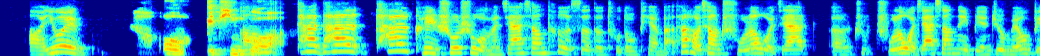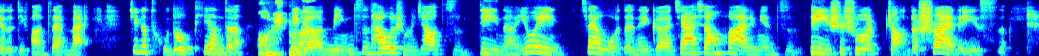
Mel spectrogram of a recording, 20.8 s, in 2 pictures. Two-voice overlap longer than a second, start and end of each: none

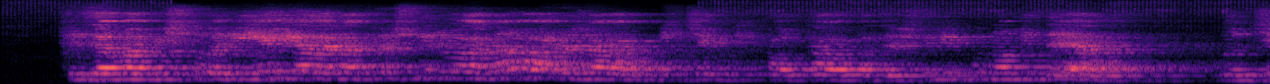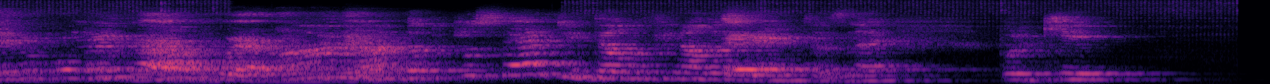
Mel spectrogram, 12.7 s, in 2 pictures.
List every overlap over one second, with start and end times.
6.7-8.2

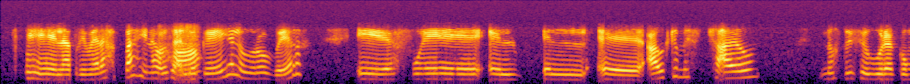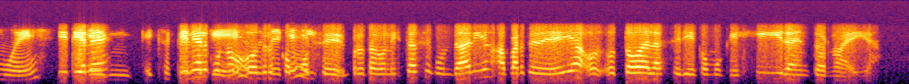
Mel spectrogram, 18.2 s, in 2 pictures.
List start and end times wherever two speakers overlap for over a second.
10.9-12.5

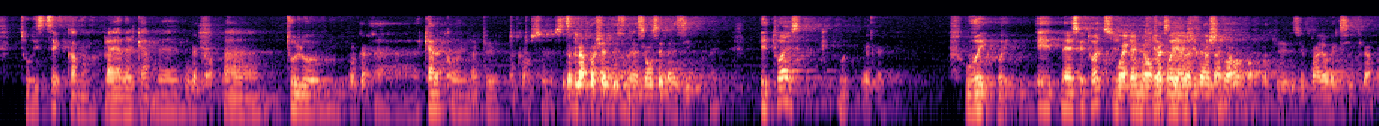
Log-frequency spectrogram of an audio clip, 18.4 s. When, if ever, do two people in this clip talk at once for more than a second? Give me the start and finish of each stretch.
14.8-16.4

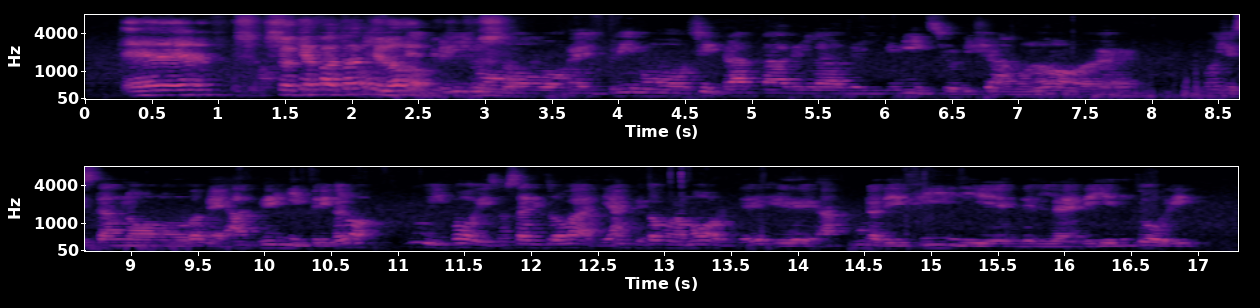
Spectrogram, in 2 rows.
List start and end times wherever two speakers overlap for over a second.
2.0-3.3

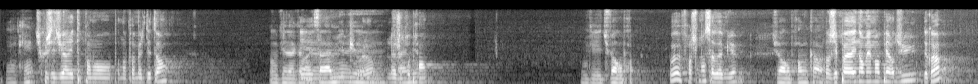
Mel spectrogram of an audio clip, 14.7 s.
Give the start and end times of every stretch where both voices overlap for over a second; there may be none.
4.5-6.3

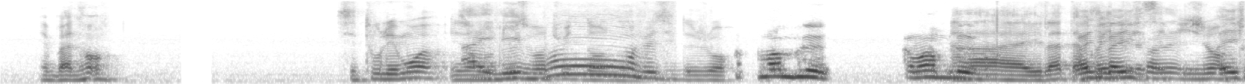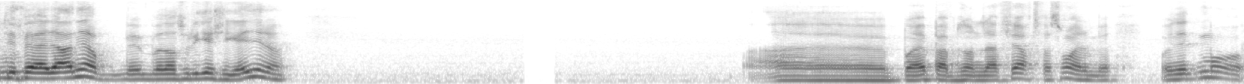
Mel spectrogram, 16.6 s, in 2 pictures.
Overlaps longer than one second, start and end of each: 3.1-4.5, 7.2-8.5

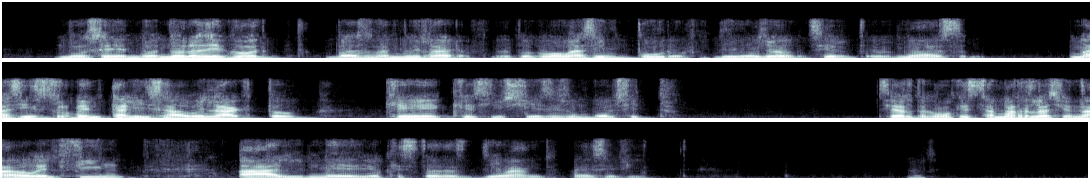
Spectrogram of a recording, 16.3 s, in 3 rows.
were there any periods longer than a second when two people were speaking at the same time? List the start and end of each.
none

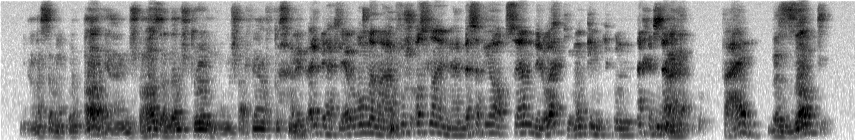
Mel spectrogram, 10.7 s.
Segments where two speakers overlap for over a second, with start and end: none

